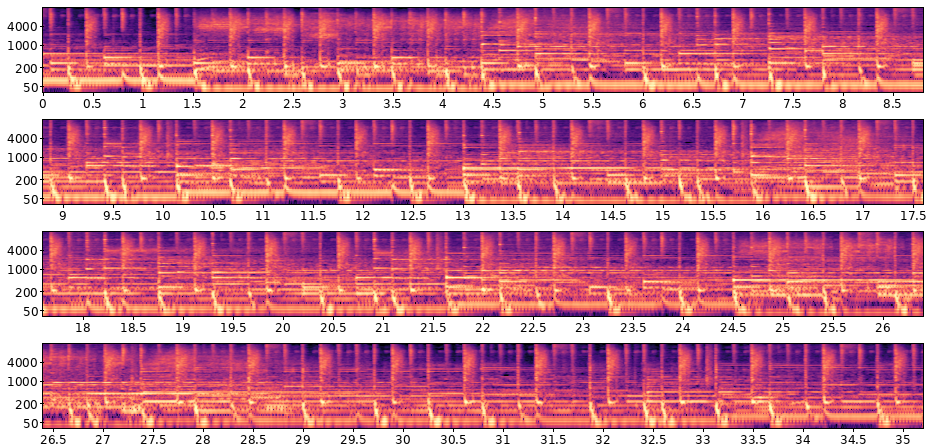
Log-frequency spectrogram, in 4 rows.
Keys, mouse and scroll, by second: 0.2 middle click, 0.9-1.2 scroll up 1, 1.2 middle click, 1.5-2.2 scroll up 1, 2.2 2, 2.6 click, 3.9 ctrl+f, 4.8 scroll down 2, 5.0 middle click, 5.9 KP_Divide, 6.3 middle click, 6.7-7.7 scroll up 3, 6.9 middle click, 7.7 2, 8.1 click, 8.2 click, 9.1-9.5 middle drag, 9.5-9.9 scroll up 1, 9.9 click, 10.4 shift+click, 10.5 shift+drag, 10.7 scroll down 1, 10.8 middle click, 11.2-12.0 scroll up 2, 12.0 ctrl+b, 15.6 scroll down 1, 15.8-16.8 middle drag, 16.8-17.4 scroll up 1, 17.4 middle click, 17.6-18.6 scroll down 1, 18.6 shift+middle click, 18.9-20.0 scroll up 3, 20.0 click, 20.2 shift+click, 20.8 shift+click, 21.8 shift+click, 22.1 shift+click, 22.8 scroll down 2, 23.0 middle click, 23.6-24.0 scroll up 1, 24.0 shift+click, 24.2 shift+click, 24.6 shift+click, 25.0 shift+click, 25.6 i, 28.0-28.8 scroll down 1, 28.8 KP_1, 29.5 shift+middle click, 29.8-30.3 scroll up 1, 30.6 ctrl+r, 33.6-34.0 scroll down 2, 34.0 shift+middle click, 34.4-35.2 scroll up 4.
